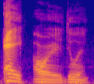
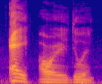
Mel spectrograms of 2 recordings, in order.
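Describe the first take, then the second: First: The voice sounds cool and detached. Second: The same.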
